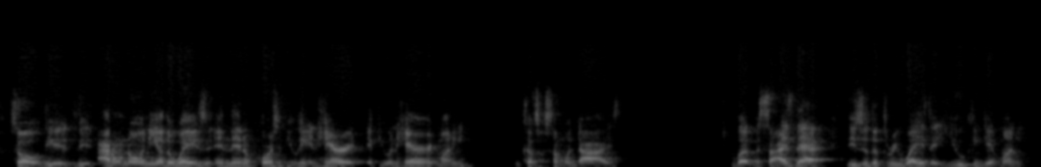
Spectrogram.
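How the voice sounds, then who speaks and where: Somewhat breathy, a man with a fairly high voice talks at a fairly quick pace with ordinary pitch variation over a quiet background. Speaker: online preacher and money teacher. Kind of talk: sermon mixed with teaching and slides; guided meditation, eyes closed visualization. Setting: video call. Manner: animated, warm, encouraging. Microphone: webcam.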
